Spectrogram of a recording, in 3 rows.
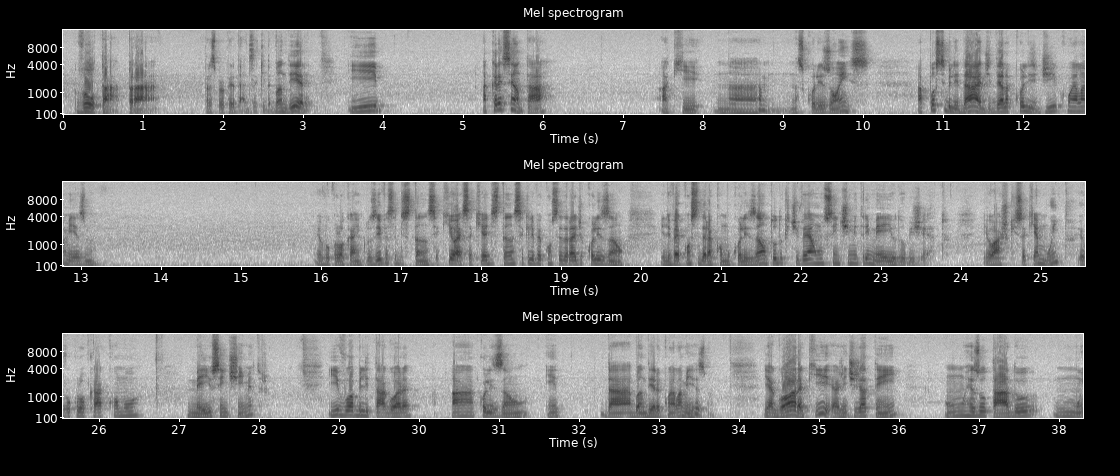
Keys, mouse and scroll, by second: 1.2 click, 4.8 middle click, 5.7-6.7 middle drag, 6.9 middle click, 9.4 click, 9.8 middle click, 15.9 click, 16.5 click, 16.9 click, 17.7 Escape, 23.7 click, 24.5 click, 25.9 0, 26.7 Return, 29.4 click, 31.4 ctrl+s, 32.7 space.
